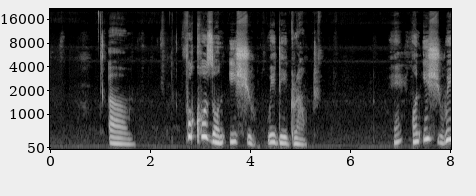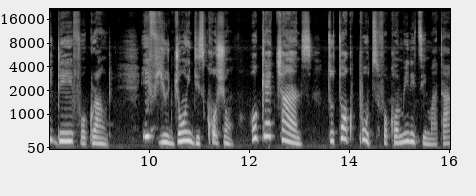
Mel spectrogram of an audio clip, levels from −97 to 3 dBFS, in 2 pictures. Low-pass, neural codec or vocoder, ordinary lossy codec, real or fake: none; none; none; real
